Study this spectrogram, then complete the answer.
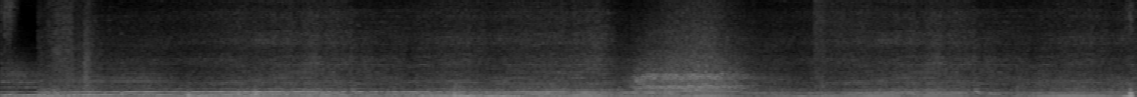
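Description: A car in the game Saints Row: Gat out of Hell drives along with engine revving up and down through gear-like sweeps, tire screeches, and a whooshing burst midway, sustained throughout without talking.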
